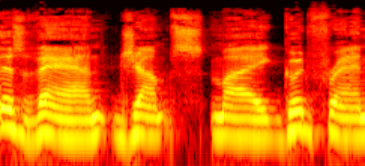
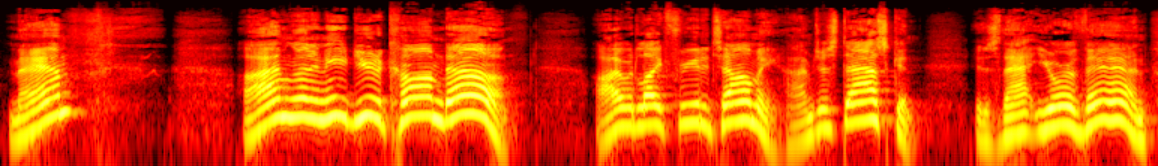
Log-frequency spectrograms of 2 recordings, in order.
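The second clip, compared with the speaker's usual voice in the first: higher and louder, pressing firmly for an answer; raised insistent voice of a calm man losing patience; more insistent; 8 semitones higher, 8 dB louder than usual. Retold or imitated. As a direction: push her for a reply, firm and raised. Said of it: "Jeff got a little bit more insistent".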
